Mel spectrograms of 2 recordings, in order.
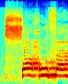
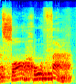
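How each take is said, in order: First: Sohutha recited high, drawn and firm; fast recitation. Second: Slow, syllable by syllable; slow reading. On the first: Teacher shows the fast, firm chanted reading of sohutha. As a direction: chant sohutha firmly, as a quick tajwid reading. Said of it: "Ketika baca cepat". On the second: Teacher first reads Sohutha slowly, letter by letter. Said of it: "perbedaan lisannya". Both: Shown as a demonstration.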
